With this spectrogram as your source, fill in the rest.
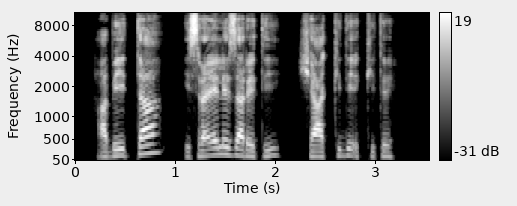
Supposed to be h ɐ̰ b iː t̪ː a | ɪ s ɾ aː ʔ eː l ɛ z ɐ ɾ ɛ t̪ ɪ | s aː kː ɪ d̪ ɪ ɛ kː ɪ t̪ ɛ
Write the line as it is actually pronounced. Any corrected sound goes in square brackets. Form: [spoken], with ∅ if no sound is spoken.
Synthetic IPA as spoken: h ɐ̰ b iː t̪ː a | ɪ s ɾ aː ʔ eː l ɛ z ɐ ɾ ɛ t̪ ɪ | [ʃ] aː kː ɪ d̪ ɪ ɛ kː ɪ t̪ ɛ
